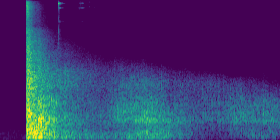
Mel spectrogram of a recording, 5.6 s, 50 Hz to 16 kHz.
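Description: A single sharp rifle shot from a Palmetto AR-10 cracks loudly at close range, followed by a long echoing rumble and a faint metallic ring from a steel target struck at 1,000 yards.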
